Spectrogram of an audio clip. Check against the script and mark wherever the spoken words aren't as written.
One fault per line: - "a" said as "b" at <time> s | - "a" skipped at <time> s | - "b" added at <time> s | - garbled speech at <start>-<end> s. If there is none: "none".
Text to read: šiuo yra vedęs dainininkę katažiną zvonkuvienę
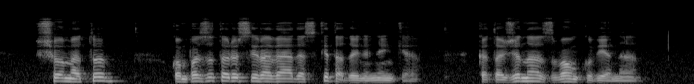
- "metu kompozitorius" added at 0.7 s
- "kitą" added at 3.3 s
